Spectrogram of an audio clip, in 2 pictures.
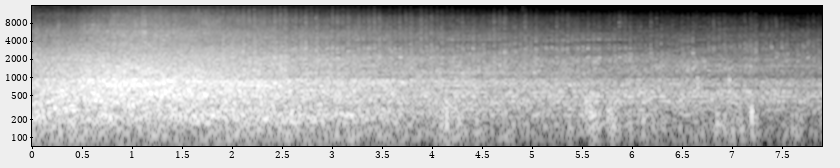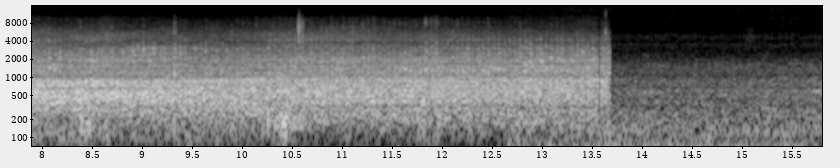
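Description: A train of passenger coaches rolling past on the rails, loudest about a second in and fading steadily as the train draws away. The sound cuts off abruptly near the end, leaving a quieter background with a low hum.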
